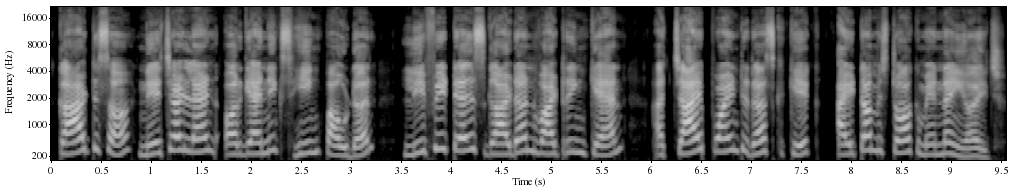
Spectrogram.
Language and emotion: Maithili, neutral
